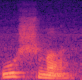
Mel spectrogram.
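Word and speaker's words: ūṣma: Ushma is spelled sha with the dot underneath, so it's a cerebral sha with the dot underneath, and then ma, U-S with a dot M-A.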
